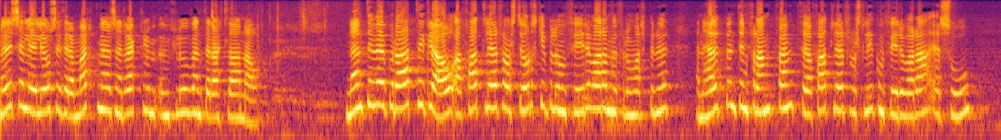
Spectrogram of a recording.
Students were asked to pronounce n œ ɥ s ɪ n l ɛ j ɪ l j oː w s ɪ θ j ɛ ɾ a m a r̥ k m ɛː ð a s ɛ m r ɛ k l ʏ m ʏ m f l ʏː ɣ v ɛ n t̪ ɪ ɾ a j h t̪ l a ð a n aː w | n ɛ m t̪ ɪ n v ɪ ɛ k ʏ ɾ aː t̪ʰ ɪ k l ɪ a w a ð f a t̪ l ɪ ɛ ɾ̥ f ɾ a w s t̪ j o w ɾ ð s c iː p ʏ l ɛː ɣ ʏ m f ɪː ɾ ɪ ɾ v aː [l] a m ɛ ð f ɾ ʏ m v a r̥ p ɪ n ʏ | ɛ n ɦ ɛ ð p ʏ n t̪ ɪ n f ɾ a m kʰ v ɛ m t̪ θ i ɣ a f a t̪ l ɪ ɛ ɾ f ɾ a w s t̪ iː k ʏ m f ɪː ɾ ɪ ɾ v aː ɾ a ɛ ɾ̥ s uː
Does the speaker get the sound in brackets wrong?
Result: yes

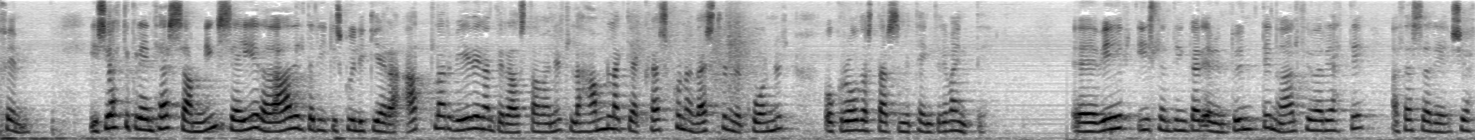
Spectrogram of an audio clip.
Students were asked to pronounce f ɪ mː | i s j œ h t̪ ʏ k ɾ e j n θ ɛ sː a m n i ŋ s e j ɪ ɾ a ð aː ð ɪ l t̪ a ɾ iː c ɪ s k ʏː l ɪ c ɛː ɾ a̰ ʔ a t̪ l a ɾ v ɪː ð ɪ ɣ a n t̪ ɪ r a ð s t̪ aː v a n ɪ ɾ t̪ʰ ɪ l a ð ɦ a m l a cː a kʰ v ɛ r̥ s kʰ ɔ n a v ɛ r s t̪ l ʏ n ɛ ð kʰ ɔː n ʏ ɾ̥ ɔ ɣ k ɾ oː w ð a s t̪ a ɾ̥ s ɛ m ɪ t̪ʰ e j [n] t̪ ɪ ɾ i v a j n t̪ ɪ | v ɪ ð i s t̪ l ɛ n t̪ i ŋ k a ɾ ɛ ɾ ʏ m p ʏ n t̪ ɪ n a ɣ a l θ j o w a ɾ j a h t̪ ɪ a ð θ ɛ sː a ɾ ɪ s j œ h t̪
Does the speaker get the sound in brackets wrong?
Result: yes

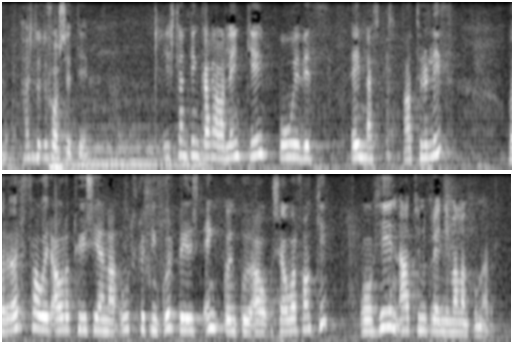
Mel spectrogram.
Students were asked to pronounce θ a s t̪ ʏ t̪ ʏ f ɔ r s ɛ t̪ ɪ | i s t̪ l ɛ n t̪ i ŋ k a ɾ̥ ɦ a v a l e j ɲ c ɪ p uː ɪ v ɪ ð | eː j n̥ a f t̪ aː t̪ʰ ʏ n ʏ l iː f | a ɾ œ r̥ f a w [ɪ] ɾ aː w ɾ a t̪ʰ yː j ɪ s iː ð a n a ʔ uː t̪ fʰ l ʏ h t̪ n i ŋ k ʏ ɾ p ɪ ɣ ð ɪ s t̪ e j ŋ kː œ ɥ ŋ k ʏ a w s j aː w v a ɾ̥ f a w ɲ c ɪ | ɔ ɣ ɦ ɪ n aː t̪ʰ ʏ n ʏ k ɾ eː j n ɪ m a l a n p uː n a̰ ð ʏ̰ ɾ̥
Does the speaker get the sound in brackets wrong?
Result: no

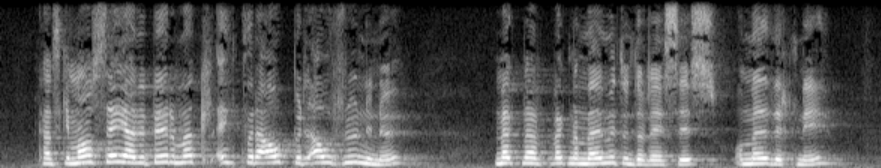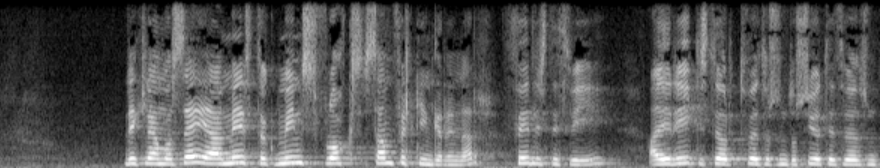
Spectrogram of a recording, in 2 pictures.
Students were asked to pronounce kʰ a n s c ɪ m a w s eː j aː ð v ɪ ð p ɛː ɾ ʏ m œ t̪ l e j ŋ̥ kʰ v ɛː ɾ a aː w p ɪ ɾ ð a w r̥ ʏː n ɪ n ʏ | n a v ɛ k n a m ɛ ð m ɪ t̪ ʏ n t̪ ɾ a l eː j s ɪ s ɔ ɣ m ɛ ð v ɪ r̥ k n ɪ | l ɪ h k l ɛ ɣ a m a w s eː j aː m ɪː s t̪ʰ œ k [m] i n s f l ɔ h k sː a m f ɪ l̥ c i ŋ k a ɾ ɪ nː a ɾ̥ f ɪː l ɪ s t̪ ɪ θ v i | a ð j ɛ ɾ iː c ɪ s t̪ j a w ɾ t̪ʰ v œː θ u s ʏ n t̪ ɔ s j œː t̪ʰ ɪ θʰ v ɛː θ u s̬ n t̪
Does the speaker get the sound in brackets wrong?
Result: no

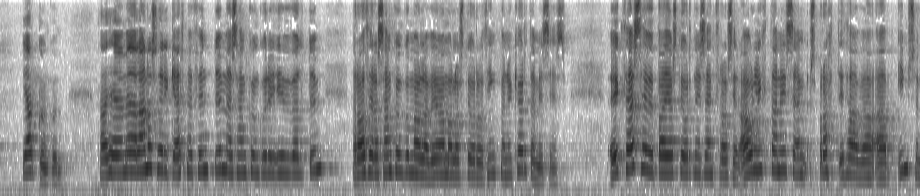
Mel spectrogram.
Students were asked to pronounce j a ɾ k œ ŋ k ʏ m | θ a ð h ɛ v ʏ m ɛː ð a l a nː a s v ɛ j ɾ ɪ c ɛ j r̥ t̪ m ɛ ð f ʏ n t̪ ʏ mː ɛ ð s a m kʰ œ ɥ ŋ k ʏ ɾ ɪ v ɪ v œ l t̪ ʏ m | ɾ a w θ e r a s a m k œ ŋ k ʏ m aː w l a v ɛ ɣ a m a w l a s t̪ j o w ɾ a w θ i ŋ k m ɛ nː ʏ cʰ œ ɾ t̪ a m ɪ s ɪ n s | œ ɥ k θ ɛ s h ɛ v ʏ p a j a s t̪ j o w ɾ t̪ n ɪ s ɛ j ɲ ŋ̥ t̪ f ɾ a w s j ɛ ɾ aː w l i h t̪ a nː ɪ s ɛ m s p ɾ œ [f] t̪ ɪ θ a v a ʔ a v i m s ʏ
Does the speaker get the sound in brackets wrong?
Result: yes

